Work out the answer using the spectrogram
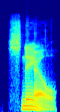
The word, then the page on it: snail: American English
